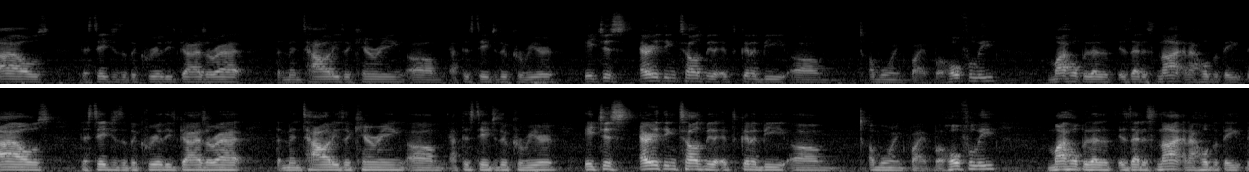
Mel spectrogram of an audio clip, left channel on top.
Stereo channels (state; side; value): quieter; left; 10.6 dB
